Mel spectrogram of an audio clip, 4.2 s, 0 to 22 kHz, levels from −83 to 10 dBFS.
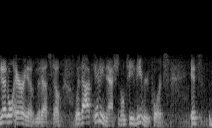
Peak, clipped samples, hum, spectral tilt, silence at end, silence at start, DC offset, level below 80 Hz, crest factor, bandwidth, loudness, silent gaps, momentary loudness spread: -6 dBFS; under 0.1%; none; -10.5 dB/octave; 0 s; 0 s; under 0.1%; -54 dBFS; 18 dB; 4 kHz; -23 LUFS; none; 9 LU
